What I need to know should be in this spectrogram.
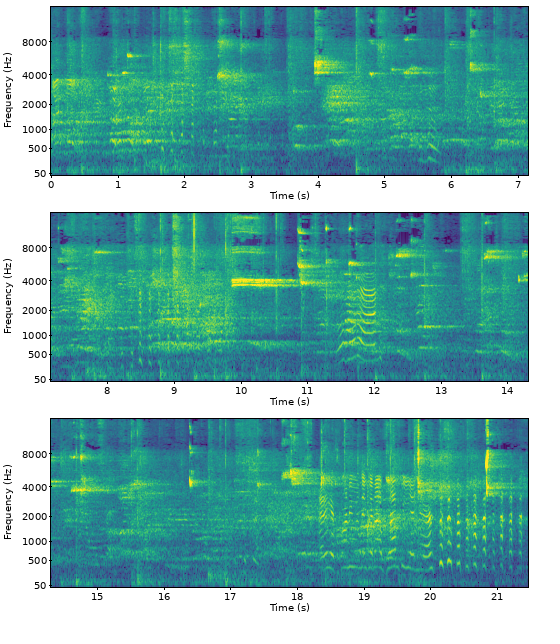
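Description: A basketball bounces on a wooden floor in a large echoing gym.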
